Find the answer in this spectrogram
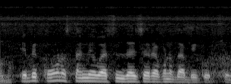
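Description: A man speaking in short phrases, with a faint steady hiss behind the voice.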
